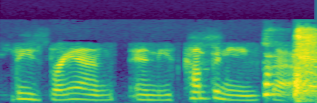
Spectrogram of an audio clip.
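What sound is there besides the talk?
a sneeze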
